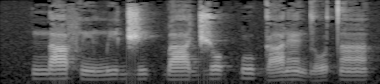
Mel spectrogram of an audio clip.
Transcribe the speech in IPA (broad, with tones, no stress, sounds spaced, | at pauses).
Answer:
n a˧ f ĩ˨ m i˧ d͡ʒ i˧ ɡ͡b a˧ d͡ʒ o˦ k͡p u˦˨ ɡ a˨˦ ɾ ɛ̃˦˨ d o˨˦ t ã˦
